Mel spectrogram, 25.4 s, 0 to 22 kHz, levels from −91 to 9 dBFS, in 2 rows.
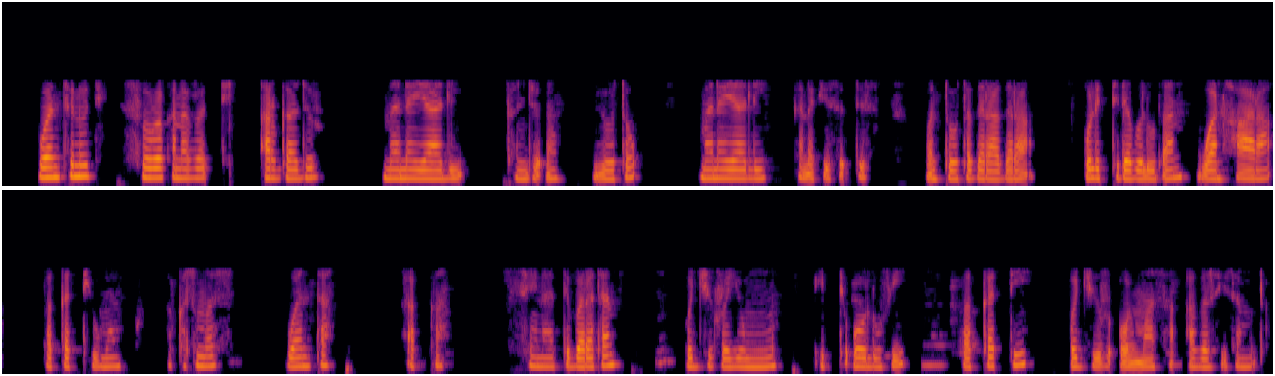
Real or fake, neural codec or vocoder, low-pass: real; none; 3.6 kHz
